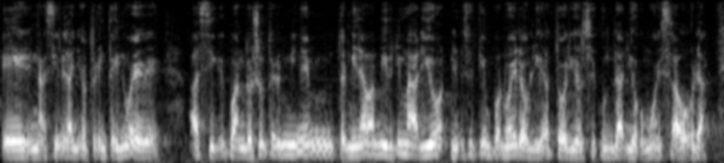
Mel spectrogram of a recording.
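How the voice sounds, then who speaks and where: A woman with a very deep, low pitch talks at a very fast pace with hardly any pauses, her pitch swinging very widely. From Argentina, Buenos Aires province. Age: 80s+. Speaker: philosopher. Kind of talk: interview. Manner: halting.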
